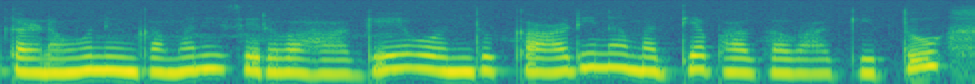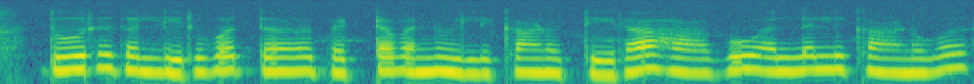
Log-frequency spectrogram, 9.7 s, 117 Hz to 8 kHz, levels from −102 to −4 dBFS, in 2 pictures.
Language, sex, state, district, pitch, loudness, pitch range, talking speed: Kannada, female, Karnataka, Chamarajanagar, 225 Hz, -15 LUFS, 215-240 Hz, 90 wpm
